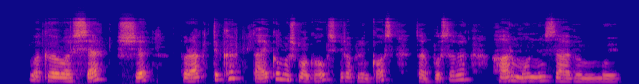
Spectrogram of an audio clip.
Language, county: Lithuanian, Kaunas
